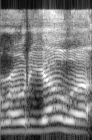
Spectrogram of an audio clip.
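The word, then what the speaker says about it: Rhodiola: I teach them about rodeiola, I make that thing because it's rhymes with Motorola.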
